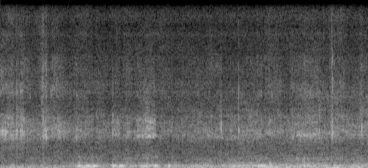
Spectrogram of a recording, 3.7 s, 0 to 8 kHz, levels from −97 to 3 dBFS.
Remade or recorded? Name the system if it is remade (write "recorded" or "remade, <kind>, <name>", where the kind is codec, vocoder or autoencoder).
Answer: remade, codec, DAC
